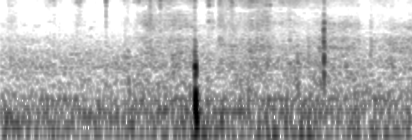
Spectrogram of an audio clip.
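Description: Footsteps on grass as someone jogs, with one sharp thump about a second in and a few fainter knocks after it, over a low steady background rumble.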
